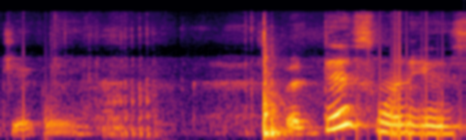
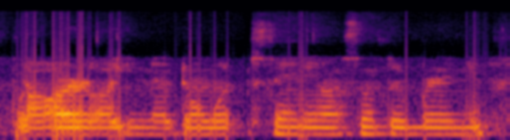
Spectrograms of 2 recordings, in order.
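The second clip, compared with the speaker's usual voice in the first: hushed aside; 3 semitones lower, 8 dB quieter than usual. Real, not acted. Teasing viewers mid-unboxing.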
